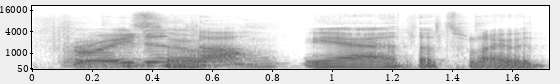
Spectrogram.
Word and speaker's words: Freudenthal: Because that's like Freud. Freudenthal.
